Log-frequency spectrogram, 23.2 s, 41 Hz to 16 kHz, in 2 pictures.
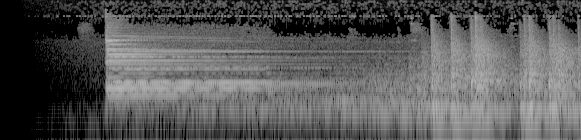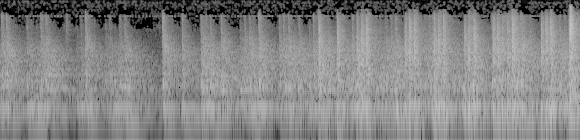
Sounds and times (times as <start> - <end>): Music: 1.4 - 23.2.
